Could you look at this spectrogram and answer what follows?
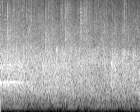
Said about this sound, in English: All right, come on. Give them another round of applause. Act like you're happy.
